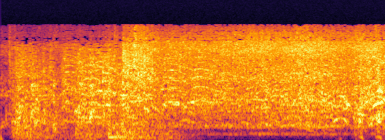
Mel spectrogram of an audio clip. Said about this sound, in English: They dump over the truck and they knock open a container of bees.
